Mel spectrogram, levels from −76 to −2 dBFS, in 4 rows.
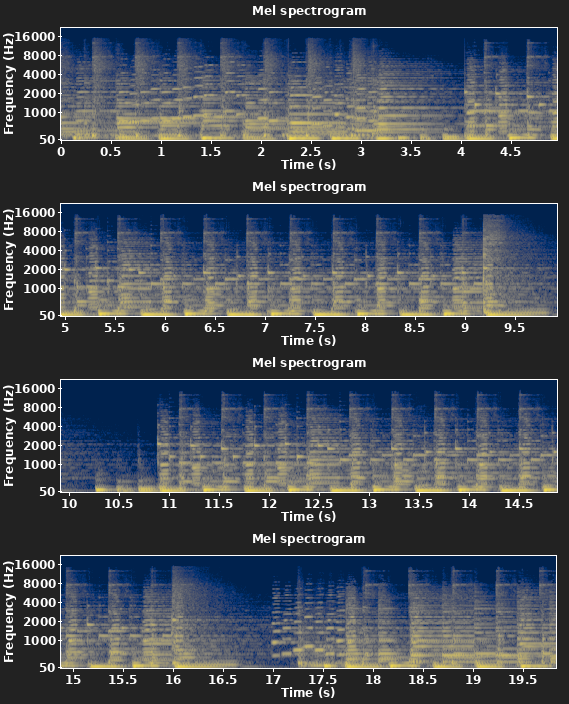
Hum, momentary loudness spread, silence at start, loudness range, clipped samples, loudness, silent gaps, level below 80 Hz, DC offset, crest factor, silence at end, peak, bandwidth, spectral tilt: none; 5 LU; 0 s; 2 LU; under 0.1%; -19 LUFS; none; -22 dBFS; under 0.1%; 16 dB; 0 s; -2 dBFS; 14.5 kHz; -5.5 dB/octave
